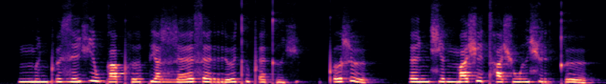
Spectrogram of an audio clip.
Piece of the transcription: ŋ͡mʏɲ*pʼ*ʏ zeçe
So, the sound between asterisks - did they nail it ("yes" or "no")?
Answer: yes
